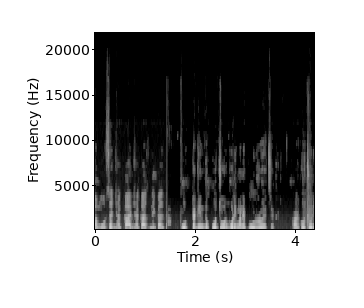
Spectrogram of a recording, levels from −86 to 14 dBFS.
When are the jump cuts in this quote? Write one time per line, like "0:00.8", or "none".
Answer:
0:01.4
